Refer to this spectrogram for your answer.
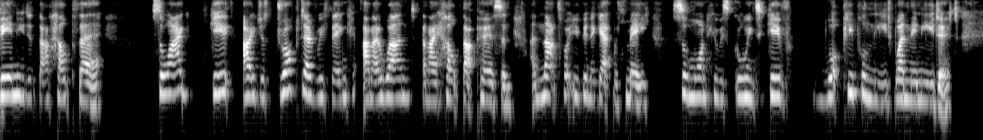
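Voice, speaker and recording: Speaking in a northeast English accent, a woman uses a bright, sharp tone at a fairly high pitch, with ordinary pitch variation and a moderate pace. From northeast England, mining town. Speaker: election candidate. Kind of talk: campaign speech. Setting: public meeting hustings.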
